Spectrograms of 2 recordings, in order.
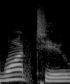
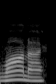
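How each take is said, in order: First: The t sound is clearly pronounced. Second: The t sound is dropped and the words blend. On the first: "which has a hard T" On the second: "a lot easier to get your mouth around"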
